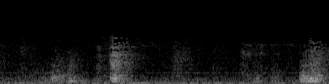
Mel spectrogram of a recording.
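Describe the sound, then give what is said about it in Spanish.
A door being shut as a woman disappears behind it, heard as a handful of dull wooden knocks and thumps spread unevenly, with the strongest bangs near the middle and the end, over a low, quiet background with no voices. “Brenda desapareció tras la puerta”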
